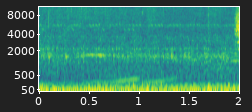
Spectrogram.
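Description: Low, uneven rumble of wind on the microphone, with two faint short rising tones about half a second and a second in.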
